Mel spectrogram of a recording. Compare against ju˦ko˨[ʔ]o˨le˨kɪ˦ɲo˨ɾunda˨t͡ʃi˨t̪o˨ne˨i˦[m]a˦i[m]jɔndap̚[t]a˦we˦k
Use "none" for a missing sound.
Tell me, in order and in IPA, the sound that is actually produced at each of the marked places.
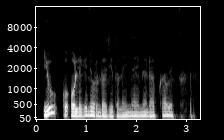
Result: ʔ, ɲ, m, k

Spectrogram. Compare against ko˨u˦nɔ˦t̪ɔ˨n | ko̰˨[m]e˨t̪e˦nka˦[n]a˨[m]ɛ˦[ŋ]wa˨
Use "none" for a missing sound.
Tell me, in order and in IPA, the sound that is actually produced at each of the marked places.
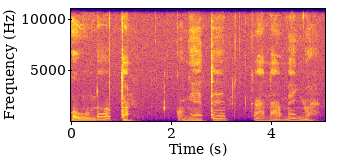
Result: ŋ, n, m, ɲ

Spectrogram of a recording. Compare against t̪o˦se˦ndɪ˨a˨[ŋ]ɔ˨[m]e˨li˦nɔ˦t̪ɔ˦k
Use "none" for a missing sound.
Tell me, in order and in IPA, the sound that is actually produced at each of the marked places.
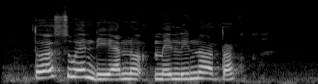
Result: n, m

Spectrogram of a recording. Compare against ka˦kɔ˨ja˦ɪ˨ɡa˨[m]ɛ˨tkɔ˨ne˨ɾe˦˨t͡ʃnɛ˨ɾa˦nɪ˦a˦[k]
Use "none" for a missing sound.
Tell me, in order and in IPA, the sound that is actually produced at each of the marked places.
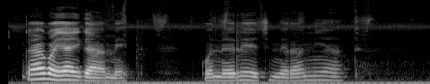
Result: m, t

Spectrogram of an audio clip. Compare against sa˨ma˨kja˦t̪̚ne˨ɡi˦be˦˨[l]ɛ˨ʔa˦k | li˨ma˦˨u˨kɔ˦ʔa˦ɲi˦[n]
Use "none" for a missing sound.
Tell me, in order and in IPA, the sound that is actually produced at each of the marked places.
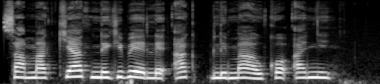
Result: l, ɲ

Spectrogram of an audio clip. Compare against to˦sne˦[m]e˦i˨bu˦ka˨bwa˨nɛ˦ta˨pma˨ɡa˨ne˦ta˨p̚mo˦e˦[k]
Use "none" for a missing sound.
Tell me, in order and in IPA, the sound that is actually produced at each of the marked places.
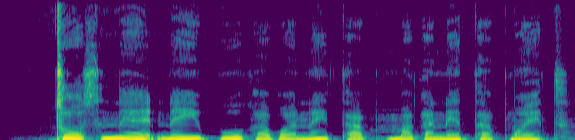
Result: n, t

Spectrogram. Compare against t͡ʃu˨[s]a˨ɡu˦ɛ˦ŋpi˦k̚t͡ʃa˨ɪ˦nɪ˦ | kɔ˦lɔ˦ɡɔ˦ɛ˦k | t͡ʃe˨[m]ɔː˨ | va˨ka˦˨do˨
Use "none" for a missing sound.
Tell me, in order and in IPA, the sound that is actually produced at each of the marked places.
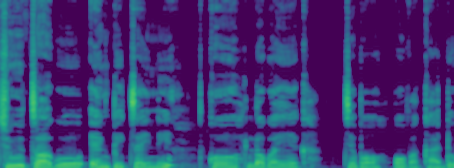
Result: t, b

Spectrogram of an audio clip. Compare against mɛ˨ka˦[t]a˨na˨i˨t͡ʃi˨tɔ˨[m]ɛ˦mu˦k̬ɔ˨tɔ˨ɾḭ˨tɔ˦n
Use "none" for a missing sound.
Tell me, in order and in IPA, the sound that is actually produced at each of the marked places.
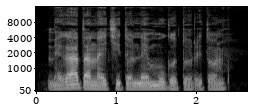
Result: t, n

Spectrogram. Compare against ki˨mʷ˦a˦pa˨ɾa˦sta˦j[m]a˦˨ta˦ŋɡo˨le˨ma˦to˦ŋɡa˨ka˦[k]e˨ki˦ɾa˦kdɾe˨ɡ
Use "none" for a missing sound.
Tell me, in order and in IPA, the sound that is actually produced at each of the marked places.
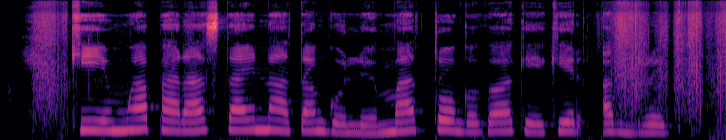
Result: n, k

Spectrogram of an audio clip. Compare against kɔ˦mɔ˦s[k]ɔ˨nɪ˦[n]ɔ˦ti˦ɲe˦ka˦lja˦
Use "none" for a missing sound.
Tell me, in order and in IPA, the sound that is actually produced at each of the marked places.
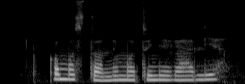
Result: t, m

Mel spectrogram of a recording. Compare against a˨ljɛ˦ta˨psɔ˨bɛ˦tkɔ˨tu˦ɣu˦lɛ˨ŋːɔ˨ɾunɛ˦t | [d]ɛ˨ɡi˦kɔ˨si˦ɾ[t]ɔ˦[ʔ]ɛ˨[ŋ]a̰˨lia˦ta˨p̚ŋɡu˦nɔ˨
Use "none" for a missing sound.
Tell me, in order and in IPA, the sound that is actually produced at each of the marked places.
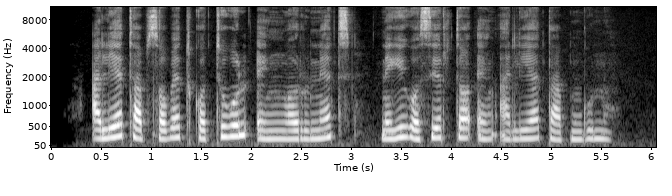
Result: n, t, ʔ, ŋ

